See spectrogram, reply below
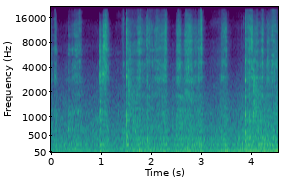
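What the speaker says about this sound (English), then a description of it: "get that stirred up as much as you can" A utensil scrapes and rasps steadily against a pot as flour is stirred into oil and butter for a roux, close and fairly quiet, with a few sharper knocks along the way.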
